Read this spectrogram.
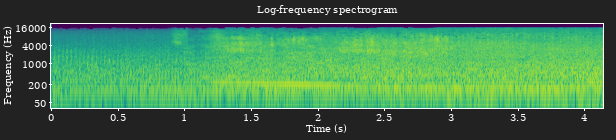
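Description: A warplane bursts into flames and explodes.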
